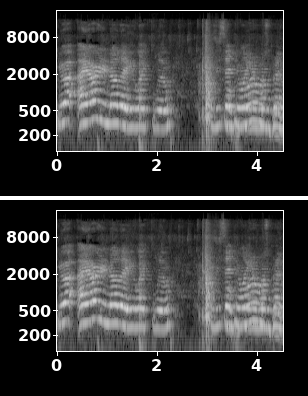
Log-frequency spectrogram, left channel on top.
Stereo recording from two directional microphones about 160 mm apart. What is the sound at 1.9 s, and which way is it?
Speech, 15° left (ahead or behind).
